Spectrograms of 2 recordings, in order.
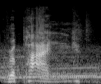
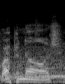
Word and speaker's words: Rapang: Job Rapang coming in. Oh, not Rappenage. No. Rapang. Well, have I managed to add a whole extra syllable to that one?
